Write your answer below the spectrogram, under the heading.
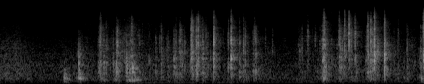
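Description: Cardboard box of dry fish-fry breading mix being handled and opened over a bowl: a quick, irregular run of small clicks, crackles and rustles starting about half a second in.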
